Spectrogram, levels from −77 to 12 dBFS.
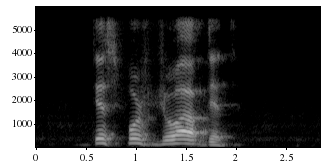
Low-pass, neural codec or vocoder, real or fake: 5.4 kHz; autoencoder, 48 kHz, 32 numbers a frame, DAC-VAE, trained on Japanese speech; fake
